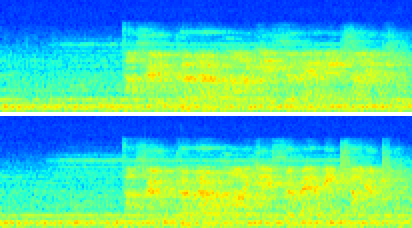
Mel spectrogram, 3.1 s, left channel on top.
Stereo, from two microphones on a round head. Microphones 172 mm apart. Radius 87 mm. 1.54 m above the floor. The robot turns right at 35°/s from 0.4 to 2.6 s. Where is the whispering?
175° right, 1.7 m; by 3.0 s 120° right, 1.7 m.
